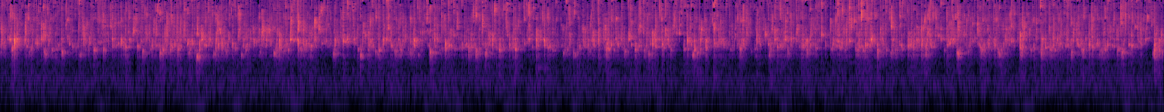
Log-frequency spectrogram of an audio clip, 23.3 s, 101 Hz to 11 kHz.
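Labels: A leaky faucet drips water continuously, with each drop sounding like a gentle tap. 0.0 - 23.3

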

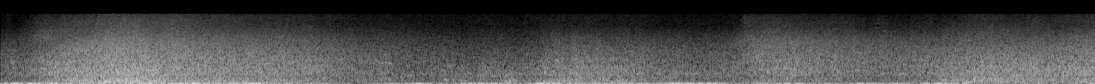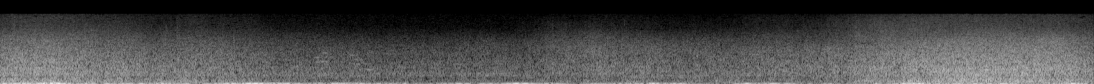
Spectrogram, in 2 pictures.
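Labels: Gusts of wind blowing with continuously varying volume. 0.0 - 21.9
Waves crashing repeatedly with changing volume. 0.0 - 21.9
People talking loudly with varying volume. 13.8 - 15.5

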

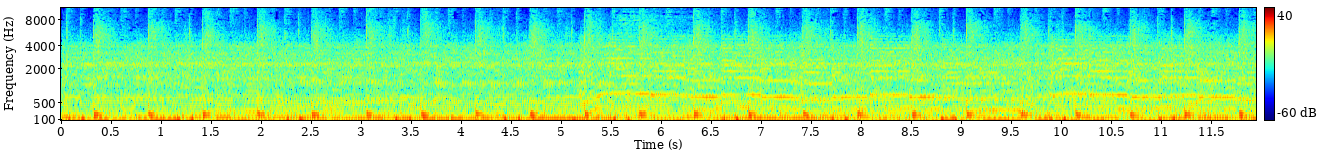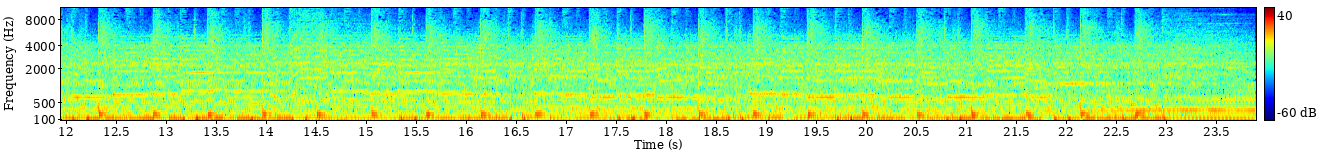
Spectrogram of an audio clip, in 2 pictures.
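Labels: An electric bass guitar plays a deep metallic melody. 0.0 - 23.9
Drums play a rumbling rhythmic beat for a song. 0.0 - 23.9
An electric guitar plays a metallic-sounding melody. 5.2 - 23.9

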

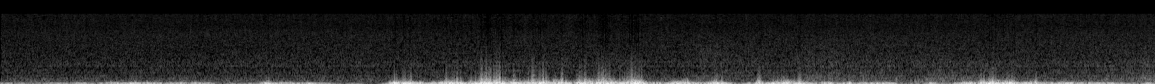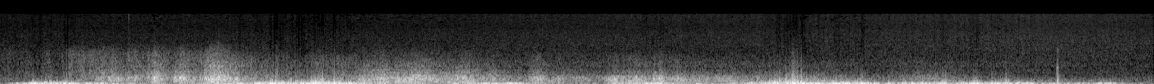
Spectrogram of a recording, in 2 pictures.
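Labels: Rain is falling quietly. 0.1 - 23.0
Wind blowing. 3.9 - 11.1
Thunder roars in the distance. 11.6 - 22.2

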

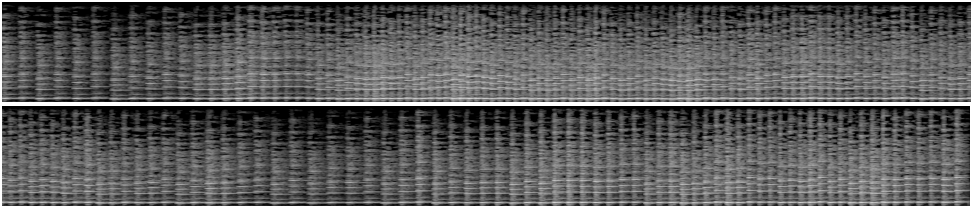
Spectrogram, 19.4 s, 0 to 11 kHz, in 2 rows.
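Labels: Variable-frequency electronic beeping with fluctuating intensity, consisting of short and long pulses irregularly spaced. 0.0 - 19.4

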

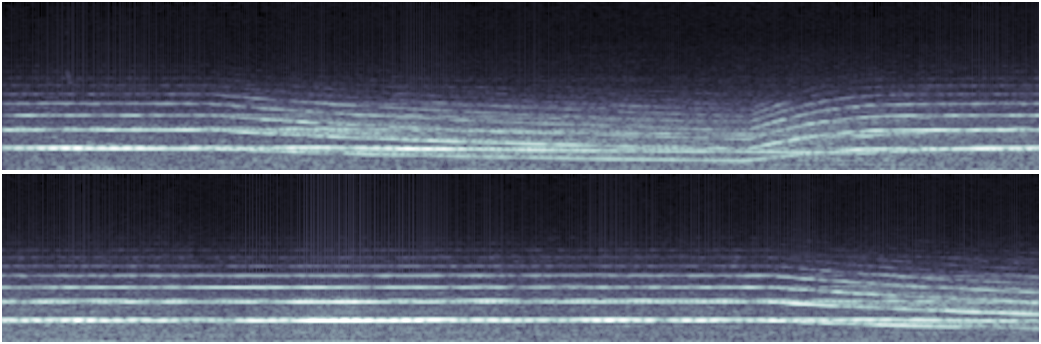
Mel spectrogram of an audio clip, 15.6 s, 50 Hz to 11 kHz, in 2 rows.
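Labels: Birds singing softly. 0.0 - 3.7
An alarm siren sounds loudly. 0.0 - 15.6

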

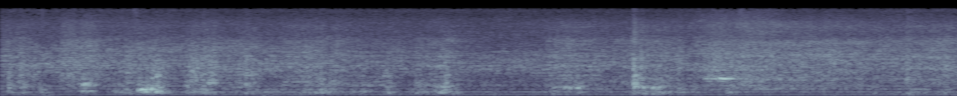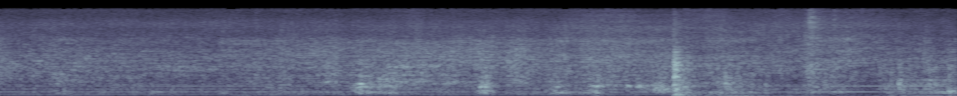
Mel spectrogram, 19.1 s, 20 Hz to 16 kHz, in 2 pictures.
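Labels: A vacuum cleaner is running. 0.0 - 19.1
Static noise in the background. 0.0 - 19.1
A thumping noise. 16.3 - 16.6

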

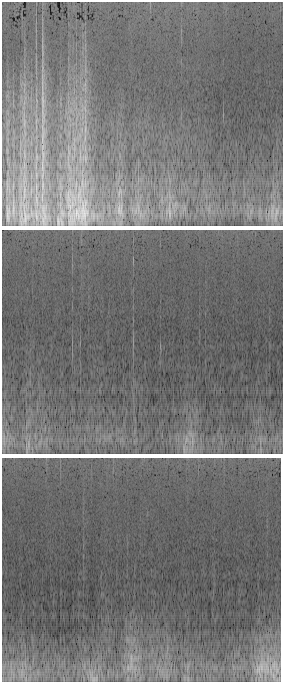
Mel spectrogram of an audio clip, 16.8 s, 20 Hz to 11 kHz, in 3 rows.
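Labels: Crackling sound of lightning. 0.0 - 1.9
Soft thunder sounds occur intermittently in the distance. 1.9 - 16.8

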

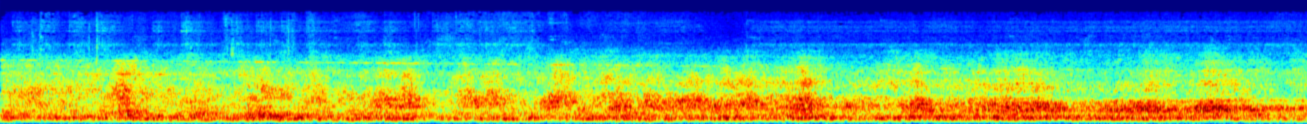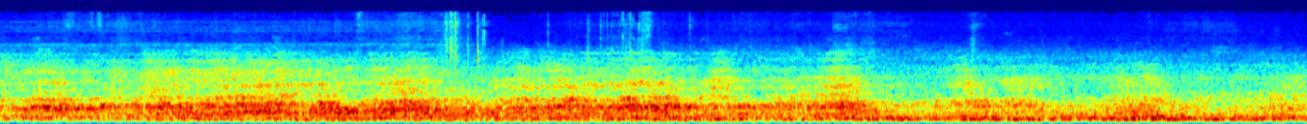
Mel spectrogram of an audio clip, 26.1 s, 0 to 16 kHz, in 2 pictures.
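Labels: An airplane is flying at a distance. 0.0 - 26.1

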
